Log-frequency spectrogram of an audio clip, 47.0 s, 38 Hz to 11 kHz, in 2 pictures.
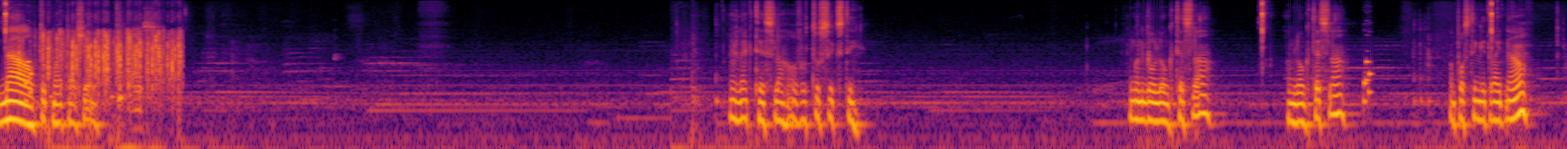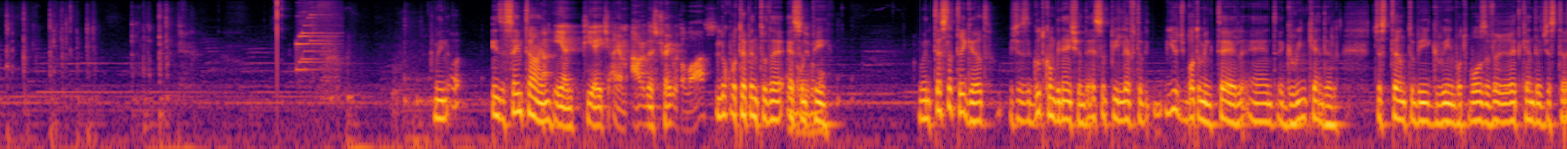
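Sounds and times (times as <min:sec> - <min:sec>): faint background music: 0:00.0 - 0:47.0
rapid keyboard typing: 0:00.5 - 0:02.8, 0:21.2 - 0:21.6, 0:23.4 - 0:26.4.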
